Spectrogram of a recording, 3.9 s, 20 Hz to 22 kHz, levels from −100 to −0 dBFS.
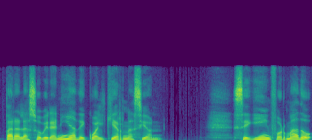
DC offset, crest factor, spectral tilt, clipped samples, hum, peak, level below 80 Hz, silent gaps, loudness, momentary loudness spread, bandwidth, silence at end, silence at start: under 0.1%; 16 dB; -4.5 dB/octave; under 0.1%; none; -2 dBFS; -50 dBFS; none; -16 LUFS; 9 LU; 12 kHz; 0 s; 0.1 s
